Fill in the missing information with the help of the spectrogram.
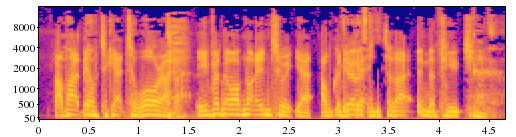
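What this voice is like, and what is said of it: Nottingham English accent. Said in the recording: “this guy sounds like he's from Nottingham ... he's got the accent. Listen, Ed, the accent sells. We need this guy for the accent.”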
